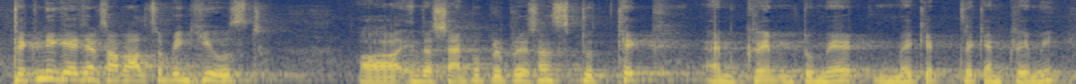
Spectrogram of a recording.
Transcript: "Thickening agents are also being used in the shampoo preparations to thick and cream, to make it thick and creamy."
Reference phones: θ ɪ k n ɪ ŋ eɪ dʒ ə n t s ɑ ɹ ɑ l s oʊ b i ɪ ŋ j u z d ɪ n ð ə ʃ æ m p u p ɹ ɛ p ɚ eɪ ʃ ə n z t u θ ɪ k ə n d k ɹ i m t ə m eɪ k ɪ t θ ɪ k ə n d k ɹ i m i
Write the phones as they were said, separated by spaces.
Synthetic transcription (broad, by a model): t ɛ k n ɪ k eɪ dʒ ə n t s ɑ ɹ ɑ l s oʊ b i ɪ ŋ j u z d ɪ n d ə s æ m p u p ɹ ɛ p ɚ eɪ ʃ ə n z t u t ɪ k ə n d k ɹ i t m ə m eɪ k ɪ t t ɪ k ə n d k ɹ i m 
